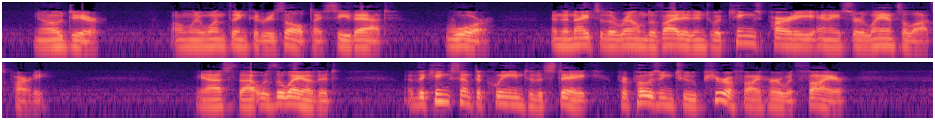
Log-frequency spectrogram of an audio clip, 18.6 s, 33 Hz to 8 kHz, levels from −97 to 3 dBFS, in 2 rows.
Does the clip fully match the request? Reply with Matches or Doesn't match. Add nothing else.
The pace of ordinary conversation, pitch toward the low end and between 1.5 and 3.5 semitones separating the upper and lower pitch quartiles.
Matches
